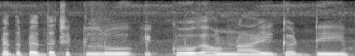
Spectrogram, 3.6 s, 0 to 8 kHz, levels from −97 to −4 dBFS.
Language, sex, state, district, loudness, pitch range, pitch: Telugu, female, Andhra Pradesh, Chittoor, -15 LUFS, 170-175 Hz, 170 Hz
